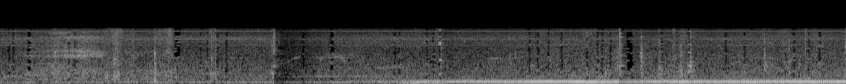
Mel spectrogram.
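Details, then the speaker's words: Honda GCV160 on Black Max 2600 psi pressure washer, restart after carb cleaning and fresh fuel: handling noise, then it catches and settles into a steady, even drone holding speed; works perfectly. "now let's try a restart so works perfect"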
